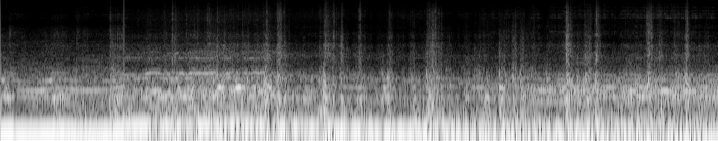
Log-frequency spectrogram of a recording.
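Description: Spray and wind rush past the cockpit.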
